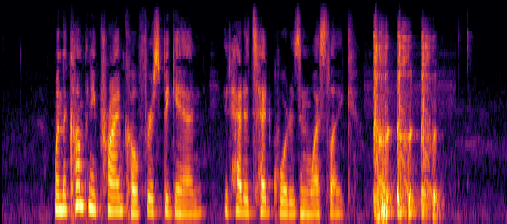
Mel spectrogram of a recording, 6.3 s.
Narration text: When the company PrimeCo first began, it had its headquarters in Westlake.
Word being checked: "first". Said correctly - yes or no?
yes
